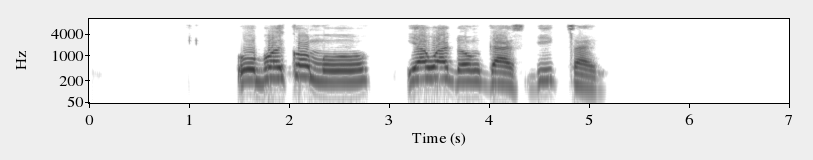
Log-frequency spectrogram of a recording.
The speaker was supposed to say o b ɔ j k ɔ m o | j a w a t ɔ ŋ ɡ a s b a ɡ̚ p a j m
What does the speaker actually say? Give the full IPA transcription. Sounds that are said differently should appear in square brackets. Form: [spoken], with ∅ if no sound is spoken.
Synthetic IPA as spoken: o b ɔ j k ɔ m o | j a w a [d] ɔ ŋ ɡ a s b [i] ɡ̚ [t] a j m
